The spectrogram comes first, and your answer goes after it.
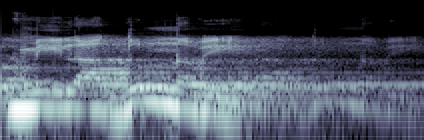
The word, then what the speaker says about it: মিলাদুন্নবী: করা হবে তখন হবে মিলাদুন্নবী আলিফ লাম লেখায় আসবে পড়ায় আসবে না সিরাতুন্নবী যেমন বাংলাতেও দুই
